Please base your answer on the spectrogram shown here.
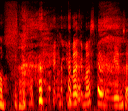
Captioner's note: laughs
